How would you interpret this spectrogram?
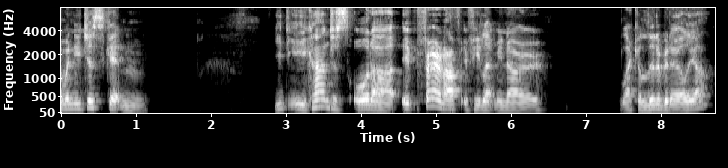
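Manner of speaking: normal talking voice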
